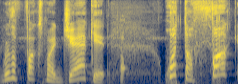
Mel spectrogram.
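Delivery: high-pitched retold indignation; mock outraged disbelief. Courtney discovering her jacket is missing, mock outraged. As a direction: exclaim it high, acting out someone's disbelief.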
